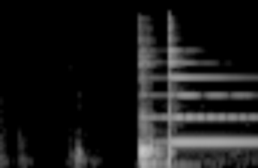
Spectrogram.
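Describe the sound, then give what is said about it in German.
A sparkling-water bottle clinks against a wine glass: after a soft knock comes one bright, high ringing chime with clear overtones, sustaining and fading slowly in near silence. “Mit einer Sprudelwasserflasche und einem Weinglas kann man schöne Anstoßgeräusche erzielen.”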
